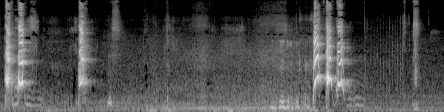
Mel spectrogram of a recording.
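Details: Two young Brussels Griffon pups playing together excitedly indoors, giving short sharp high yapping barks in quick bursts at the start and near six seconds, with quiet murmuring between.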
